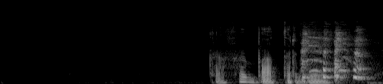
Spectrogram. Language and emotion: Russian, neutral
